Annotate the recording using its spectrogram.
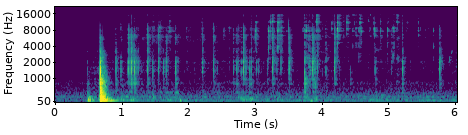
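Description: Turntable stylus lowered onto a vinyl record and heard through the horn loudspeakers: one loud, deep thump about half a second in, then irregular clicks and crackles of the record's run-in groove before the music begins.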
